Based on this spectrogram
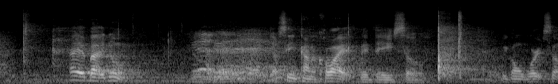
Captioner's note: crowd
